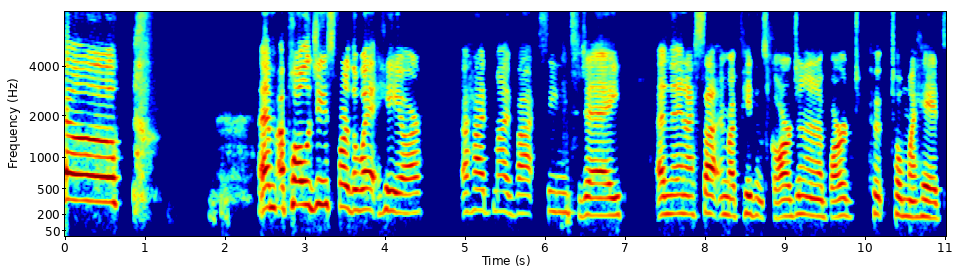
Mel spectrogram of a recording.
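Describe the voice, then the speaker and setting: A woman with a Scottish accent speaks at a fairly slow pace, leaving long, frequent pauses. Her fairly high voice swings very widely in pitch, and the sound is dry and close with no echo over a quiet background. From Scotland. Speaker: Pilates studio owner. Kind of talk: video call introduction.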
